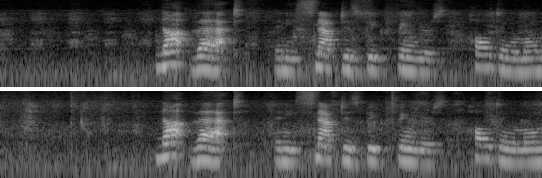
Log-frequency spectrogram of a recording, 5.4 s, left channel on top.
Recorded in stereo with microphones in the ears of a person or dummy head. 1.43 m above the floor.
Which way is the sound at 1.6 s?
10° right (ahead or behind).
